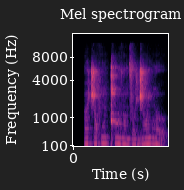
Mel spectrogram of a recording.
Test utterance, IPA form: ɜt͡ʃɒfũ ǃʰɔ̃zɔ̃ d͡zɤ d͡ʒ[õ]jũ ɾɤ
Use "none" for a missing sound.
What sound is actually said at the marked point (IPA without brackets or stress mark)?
ɔ̃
